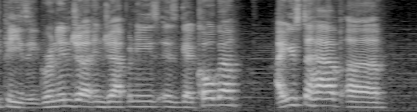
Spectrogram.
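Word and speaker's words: ゲッコウガ: Catherine yep easy peasy Greninja in Japanese is geckoga I used to have a the Korean incineroar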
